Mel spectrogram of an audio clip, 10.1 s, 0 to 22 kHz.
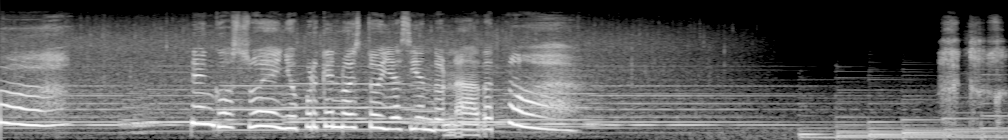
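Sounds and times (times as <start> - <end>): rain patter: 0.0 - 7.8.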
